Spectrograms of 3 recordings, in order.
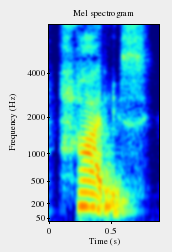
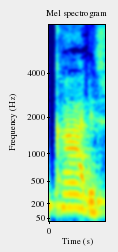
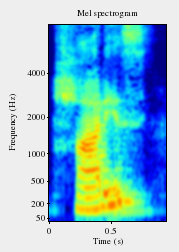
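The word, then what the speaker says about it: χάρις: haris no grego a a pronúncia no grego coin é haris você pode ter aprendido como caris fique à vontade mas acredite em mim quando a gente coloca lá o o som de ch alemão a gente pronuncia haris e ou charismata no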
